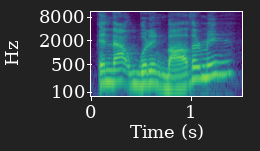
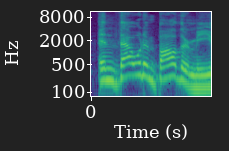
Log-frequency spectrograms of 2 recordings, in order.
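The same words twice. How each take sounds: First: "And that wouldn't bother me" thrown back as a rising question; incredulous echo. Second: Said in the usual way. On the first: Retold or imitated. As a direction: quote "bother me" back in disbelief, pitch lifting at the end. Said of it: "Did you just say". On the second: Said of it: "I love this quote. Zeke says".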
